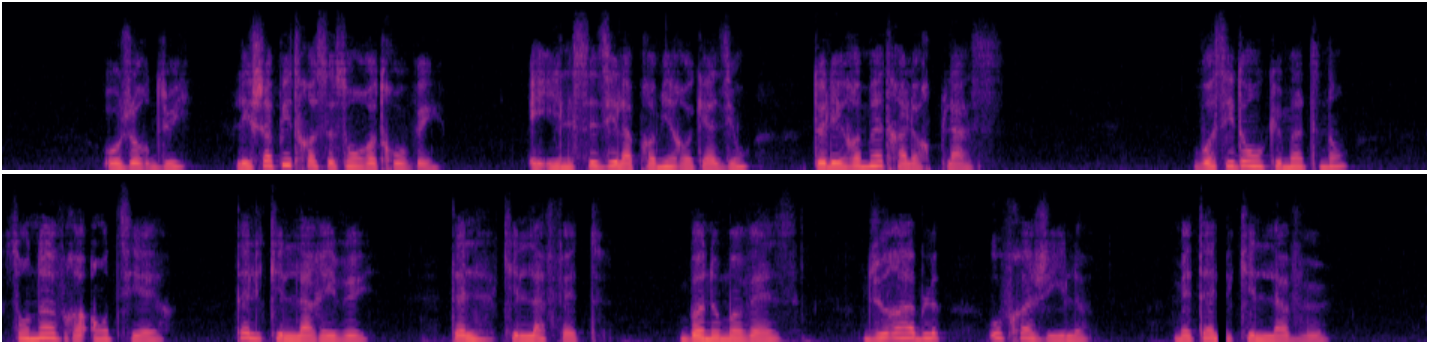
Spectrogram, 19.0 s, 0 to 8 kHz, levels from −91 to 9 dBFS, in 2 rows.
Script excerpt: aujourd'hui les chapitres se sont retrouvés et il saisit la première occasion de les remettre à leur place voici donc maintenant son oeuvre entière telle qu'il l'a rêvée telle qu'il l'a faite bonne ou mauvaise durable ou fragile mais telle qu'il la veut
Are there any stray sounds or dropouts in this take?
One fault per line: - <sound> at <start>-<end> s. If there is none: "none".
- dropout at 17.6-17.7 s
